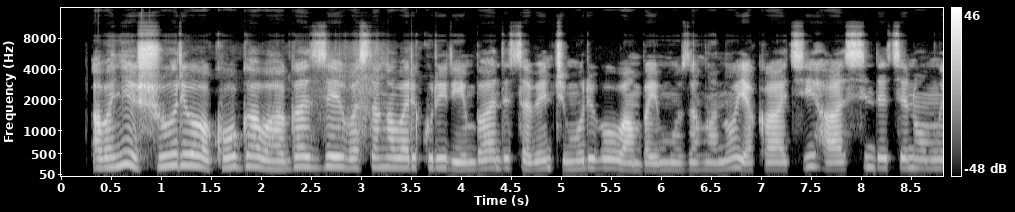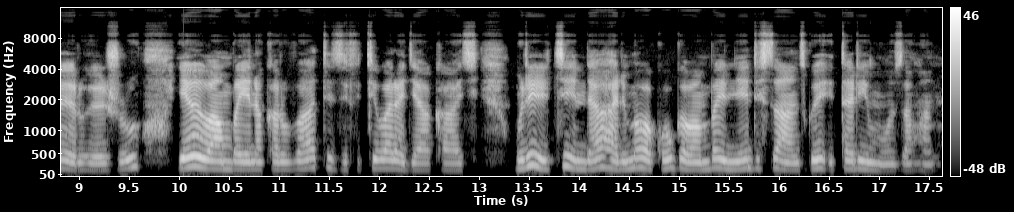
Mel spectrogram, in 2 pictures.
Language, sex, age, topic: Kinyarwanda, female, 25-35, education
